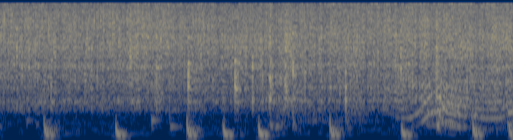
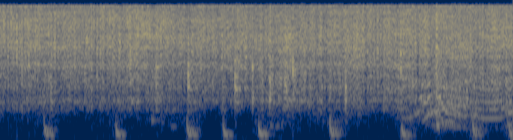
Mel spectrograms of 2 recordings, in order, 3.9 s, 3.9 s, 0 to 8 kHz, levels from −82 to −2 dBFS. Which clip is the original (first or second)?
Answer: first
